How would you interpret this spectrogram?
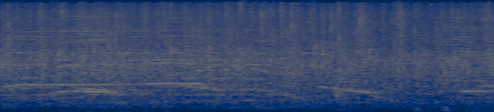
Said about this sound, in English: If you're glad that he's alive and you know that he's alive, clap your hands unto him and lift up your voice. Give him a bit of a shout of praise.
